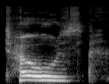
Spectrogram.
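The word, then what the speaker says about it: Toews: Toes. It's Toes. Okay, that's how you spell it. It's like just like Brett Favre.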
